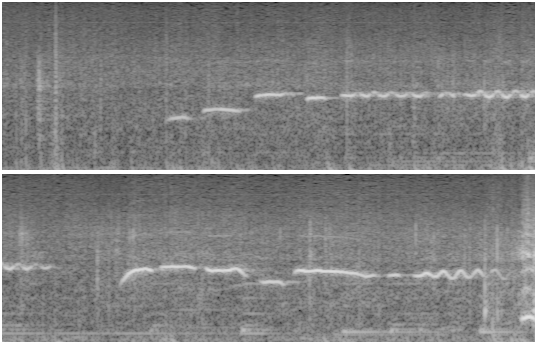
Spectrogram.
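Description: A person whistling a melody with warbling trills over soft orchestral accompaniment, the opening phrase of a film song. The tune starts about a second in and pauses briefly midway.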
